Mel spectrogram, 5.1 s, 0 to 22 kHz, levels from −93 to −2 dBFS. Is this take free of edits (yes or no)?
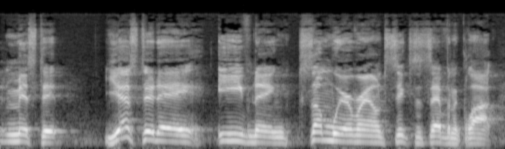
yes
